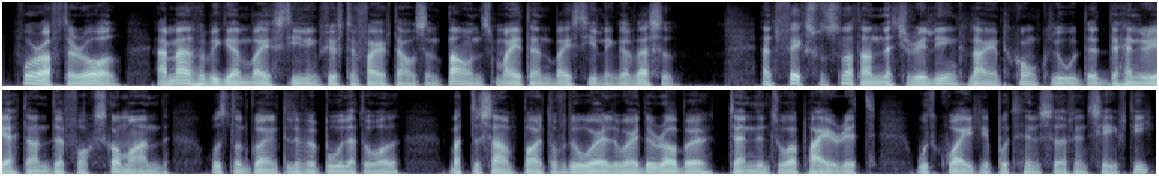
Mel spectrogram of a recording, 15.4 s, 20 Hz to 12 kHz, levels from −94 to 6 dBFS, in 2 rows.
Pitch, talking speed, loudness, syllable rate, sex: 95 Hz, 235 wpm, -22 LUFS, 6.7 syllables/s, male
